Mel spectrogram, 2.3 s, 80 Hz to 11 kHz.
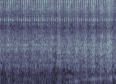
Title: TOYOTA VIOS 1NR P1605 rough idling Palyado, Jerking, Kumakadyot - Cylinder misfire |Anong problema?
